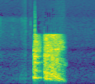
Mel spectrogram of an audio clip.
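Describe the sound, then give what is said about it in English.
A person clears their throat in two quick, rough bursts, a sharp harsh onset followed by a longer raspy rumble, then silence. “Wow, I had to clear my throat for that one”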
